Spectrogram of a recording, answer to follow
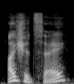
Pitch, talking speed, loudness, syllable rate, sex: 140 Hz, 240 wpm, -18 LUFS, 5.3 syllables/s, male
